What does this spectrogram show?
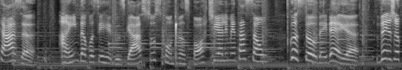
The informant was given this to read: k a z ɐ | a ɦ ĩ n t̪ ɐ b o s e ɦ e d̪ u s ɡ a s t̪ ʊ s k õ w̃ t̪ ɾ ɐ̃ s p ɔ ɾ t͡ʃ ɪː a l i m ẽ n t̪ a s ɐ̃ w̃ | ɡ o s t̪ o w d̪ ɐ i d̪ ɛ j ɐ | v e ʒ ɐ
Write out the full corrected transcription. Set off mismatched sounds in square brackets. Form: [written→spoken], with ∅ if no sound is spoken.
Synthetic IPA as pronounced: k a z ɐ | a [ɦ→∅] ĩ n [t̪→d̪] ɐ [b→v] o s e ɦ e d̪ u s ɡ a s t̪ ʊ s k õ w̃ t̪ ɾ ɐ̃ s p ɔ ɾ t͡ʃ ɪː a l i m ẽ n t̪ a s ɐ̃ w̃ | ɡ o s t̪ o w d̪ ɐ i d̪ ɛ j ɐ | v e ʒ ɐ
